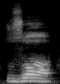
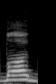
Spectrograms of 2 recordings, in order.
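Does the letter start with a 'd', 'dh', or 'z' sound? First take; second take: z; d. First: The letter starts with a 'z' sound. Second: The letter starts with a heavy 'd' sound. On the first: The speaker calls it wrong. "for Dad I say Za" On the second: The speaker calls it right. "Dad is Dad"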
